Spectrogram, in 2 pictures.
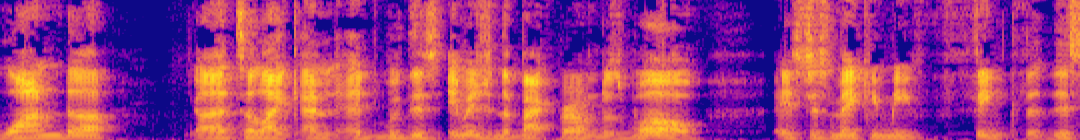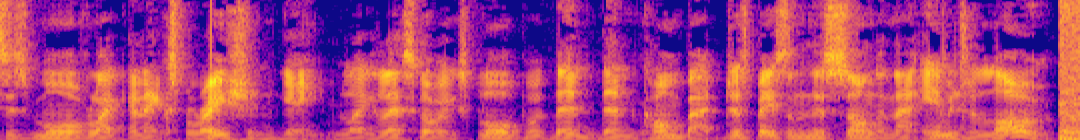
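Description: A man's bright, sharp tone at a very fast pace with ordinary pitch variation. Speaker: reaction video host. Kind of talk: reaction commentary. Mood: impressed, enthusiastic. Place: home room.

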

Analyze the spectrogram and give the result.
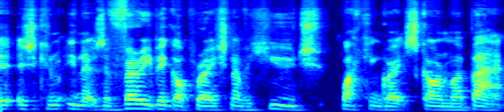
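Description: Against a quiet background, a man rattles off his words at a very fast pace. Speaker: remote guest. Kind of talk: interview answer.

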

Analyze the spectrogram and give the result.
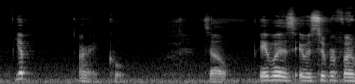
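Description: A woman speaks in an animated tone with an American accent. Vocal fry runs through her voice. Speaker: vlogger at a gaming convention. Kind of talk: casual vlog. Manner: animated, chatty.

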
